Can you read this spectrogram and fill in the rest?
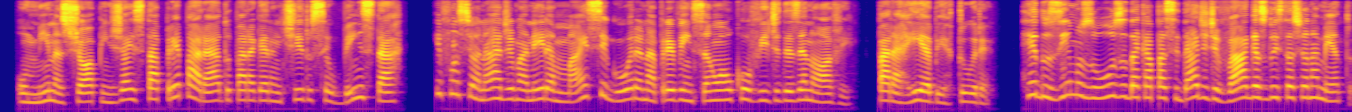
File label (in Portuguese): Institucional com sorriso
